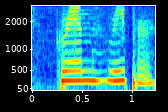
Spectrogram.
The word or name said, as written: Grim Reaper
